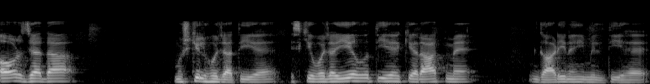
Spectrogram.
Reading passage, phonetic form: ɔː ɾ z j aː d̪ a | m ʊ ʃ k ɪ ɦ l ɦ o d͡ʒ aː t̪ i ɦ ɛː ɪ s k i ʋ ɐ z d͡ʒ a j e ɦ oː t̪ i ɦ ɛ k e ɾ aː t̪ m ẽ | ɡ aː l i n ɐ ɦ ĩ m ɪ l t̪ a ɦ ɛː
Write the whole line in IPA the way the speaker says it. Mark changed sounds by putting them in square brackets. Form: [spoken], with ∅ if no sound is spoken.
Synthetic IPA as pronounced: ɔː ɾ z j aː d̪ a | m ʊ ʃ k ɪ [∅] l ɦ o d͡ʒ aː t̪ i ɦ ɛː ɪ s k i ʋ ɐ [∅] d͡ʒ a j e ɦ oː t̪ i ɦ ɛ k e ɾ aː t̪ m ẽ | ɡ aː [ɽ] i n ɐ ɦ ĩ m ɪ l t̪ [i] ɦ ɛː

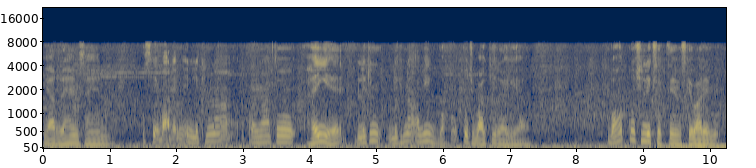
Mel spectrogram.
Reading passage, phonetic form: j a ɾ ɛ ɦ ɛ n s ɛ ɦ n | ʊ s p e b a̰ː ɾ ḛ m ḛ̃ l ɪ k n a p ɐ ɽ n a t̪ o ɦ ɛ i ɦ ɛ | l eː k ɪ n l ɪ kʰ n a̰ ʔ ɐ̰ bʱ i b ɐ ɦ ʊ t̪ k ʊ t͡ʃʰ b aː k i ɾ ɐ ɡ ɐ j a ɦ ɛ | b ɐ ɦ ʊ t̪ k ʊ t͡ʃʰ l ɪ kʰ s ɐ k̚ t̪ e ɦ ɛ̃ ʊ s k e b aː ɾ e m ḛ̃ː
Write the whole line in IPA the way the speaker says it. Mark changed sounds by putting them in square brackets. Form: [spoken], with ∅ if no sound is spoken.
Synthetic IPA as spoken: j a ɾ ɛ ɦ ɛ n s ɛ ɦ n | ʊ s [k] e b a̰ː ɾ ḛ m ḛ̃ l ɪ [kʰ] n a p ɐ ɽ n a t̪ o ɦ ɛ i ɦ ɛ | l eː k ɪ n l ɪ kʰ n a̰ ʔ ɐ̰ bʱ i b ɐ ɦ ʊ t̪ k ʊ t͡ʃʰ b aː k i ɾ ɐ ɡ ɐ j a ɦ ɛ | b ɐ ɦ ʊ t̪ k ʊ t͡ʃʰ l ɪ kʰ s ɐ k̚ t̪ e ɦ ɛ̃ ʊ s k e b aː ɾ e m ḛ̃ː

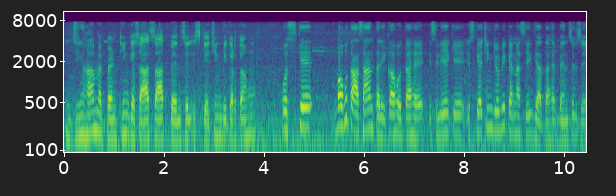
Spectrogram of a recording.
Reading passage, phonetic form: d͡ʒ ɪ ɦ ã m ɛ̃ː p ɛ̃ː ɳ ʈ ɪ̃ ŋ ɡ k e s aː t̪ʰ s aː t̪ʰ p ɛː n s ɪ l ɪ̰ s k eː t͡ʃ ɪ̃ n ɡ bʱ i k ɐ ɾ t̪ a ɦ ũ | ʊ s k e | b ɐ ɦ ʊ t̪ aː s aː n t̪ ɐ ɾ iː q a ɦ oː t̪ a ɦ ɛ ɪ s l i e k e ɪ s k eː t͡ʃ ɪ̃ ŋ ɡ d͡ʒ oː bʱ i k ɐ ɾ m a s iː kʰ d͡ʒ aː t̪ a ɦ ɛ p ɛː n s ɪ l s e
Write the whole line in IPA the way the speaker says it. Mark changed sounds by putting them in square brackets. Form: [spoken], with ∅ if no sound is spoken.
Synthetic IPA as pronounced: d͡ʒ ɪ ɦ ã m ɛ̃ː p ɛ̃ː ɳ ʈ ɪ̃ ŋ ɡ k e s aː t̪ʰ s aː t̪ʰ p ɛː n s ɪ l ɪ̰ s k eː t͡ʃ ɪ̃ [ŋ] ɡ bʱ i k ɐ ɾ t̪ a ɦ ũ | ʊ s k e | b ɐ ɦ ʊ t̪ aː s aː n t̪ ɐ ɾ iː q a ɦ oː t̪ a ɦ ɛ ɪ s l i e k e ɪ s k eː t͡ʃ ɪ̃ ŋ ɡ d͡ʒ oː bʱ i k ɐ ɾ [n] a s iː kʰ d͡ʒ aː t̪ a ɦ ɛ p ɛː n s ɪ l s e

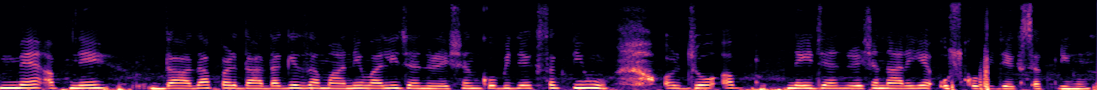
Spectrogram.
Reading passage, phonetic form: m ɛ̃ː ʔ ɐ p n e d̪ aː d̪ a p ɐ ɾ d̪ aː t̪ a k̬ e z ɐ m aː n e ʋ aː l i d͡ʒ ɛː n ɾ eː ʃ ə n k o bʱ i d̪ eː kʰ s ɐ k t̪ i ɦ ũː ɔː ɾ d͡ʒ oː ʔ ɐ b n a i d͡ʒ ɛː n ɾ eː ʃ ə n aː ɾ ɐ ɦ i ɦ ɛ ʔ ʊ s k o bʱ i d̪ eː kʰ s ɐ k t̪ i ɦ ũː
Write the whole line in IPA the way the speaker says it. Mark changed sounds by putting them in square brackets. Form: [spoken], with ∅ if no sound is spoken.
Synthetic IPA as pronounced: m ɛ̃ː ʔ ɐ p n e d̪ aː d̪ a p ɐ ɾ d̪ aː [d̪] a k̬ e z ɐ m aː n e ʋ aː l i d͡ʒ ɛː n ɾ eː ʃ ə n k o bʱ i d̪ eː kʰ s ɐ k t̪ i ɦ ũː ɔː ɾ d͡ʒ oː ʔ ɐ b n [ɐ] i d͡ʒ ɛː n ɾ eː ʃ ə n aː ɾ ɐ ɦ i ɦ ɛ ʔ ʊ s k o bʱ i d̪ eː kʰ s ɐ k t̪ i ɦ ũː

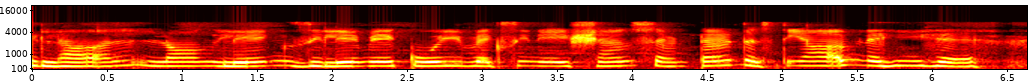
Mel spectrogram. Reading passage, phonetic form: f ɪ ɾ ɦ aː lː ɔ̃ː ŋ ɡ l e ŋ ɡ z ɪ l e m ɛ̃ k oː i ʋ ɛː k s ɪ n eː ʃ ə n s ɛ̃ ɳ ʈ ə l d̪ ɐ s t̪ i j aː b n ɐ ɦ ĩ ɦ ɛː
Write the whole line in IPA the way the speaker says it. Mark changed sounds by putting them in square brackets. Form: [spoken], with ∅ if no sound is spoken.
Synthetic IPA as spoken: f ɪ [l] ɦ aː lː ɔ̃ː ŋ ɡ l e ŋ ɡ z ɪ l e m [ẽ] k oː i ʋ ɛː k s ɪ n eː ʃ ə n s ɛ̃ ɳ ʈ ə [ɾ] d̪ ɐ s t̪ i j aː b n ɐ ɦ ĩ ɦ ɛː

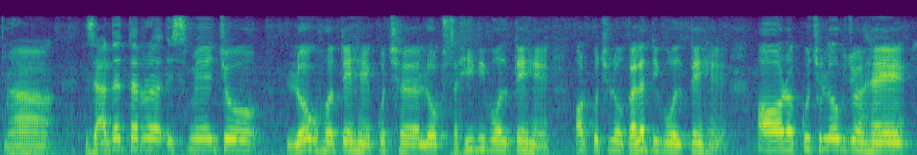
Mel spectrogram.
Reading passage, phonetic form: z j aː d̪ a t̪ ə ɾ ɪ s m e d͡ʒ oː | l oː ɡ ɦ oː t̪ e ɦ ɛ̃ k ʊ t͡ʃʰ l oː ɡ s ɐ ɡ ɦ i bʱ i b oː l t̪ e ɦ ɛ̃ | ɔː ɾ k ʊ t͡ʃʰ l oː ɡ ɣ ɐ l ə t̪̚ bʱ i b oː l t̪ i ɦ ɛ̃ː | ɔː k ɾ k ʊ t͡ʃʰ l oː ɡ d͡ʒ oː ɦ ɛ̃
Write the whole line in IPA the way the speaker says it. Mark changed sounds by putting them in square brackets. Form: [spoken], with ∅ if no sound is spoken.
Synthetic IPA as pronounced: z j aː d̪ a t̪ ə ɾ ɪ s m [ẽ] d͡ʒ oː | l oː ɡ ɦ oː t̪ e ɦ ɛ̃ k ʊ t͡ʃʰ l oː ɡ s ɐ [∅] ɦ i bʱ i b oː l t̪ e ɦ ɛ̃ | ɔː ɾ k ʊ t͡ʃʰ l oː ɡ ɣ ɐ l ə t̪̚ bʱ i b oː l t̪ [e] ɦ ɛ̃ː | ɔː [∅] ɾ k ʊ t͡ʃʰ l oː ɡ d͡ʒ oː ɦ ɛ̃

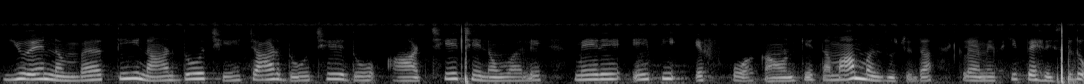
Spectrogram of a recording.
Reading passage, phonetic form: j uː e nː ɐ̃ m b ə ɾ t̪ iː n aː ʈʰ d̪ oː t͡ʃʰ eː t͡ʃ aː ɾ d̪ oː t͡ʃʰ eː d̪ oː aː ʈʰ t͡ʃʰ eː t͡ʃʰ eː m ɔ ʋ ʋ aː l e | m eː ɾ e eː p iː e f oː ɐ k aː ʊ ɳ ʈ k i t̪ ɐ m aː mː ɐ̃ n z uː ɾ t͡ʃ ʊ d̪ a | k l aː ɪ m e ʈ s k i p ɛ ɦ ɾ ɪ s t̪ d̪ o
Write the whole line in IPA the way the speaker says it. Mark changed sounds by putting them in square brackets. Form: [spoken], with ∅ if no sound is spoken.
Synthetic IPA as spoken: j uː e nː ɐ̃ m b ə ɾ t̪ iː n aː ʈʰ d̪ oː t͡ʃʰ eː t͡ʃ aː ɾ d̪ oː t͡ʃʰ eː d̪ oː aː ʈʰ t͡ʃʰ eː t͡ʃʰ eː [n] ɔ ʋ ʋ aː l e | m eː ɾ e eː p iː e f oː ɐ k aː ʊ ɳ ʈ k [e] t̪ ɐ m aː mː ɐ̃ n z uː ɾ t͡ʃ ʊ d̪ a | k l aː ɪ m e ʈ s k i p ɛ ɦ ɾ ɪ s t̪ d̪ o

